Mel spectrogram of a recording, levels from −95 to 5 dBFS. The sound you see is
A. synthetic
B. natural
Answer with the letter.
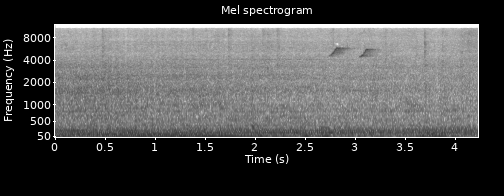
B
